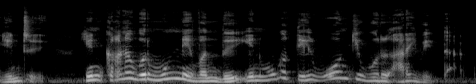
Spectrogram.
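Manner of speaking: ordinary delivery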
